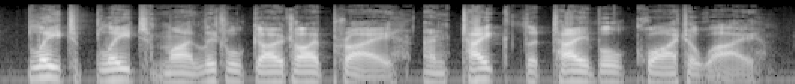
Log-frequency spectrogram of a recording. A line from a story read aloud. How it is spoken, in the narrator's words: she again cried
